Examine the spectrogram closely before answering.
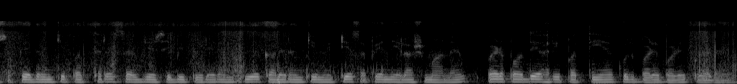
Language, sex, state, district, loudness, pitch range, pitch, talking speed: Hindi, male, Maharashtra, Dhule, -37 LUFS, 105-115 Hz, 110 Hz, 220 wpm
